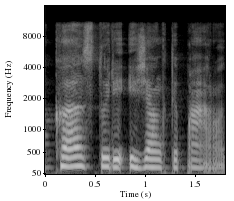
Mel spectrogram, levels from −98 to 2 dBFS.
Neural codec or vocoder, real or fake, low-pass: none; real; 10.8 kHz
